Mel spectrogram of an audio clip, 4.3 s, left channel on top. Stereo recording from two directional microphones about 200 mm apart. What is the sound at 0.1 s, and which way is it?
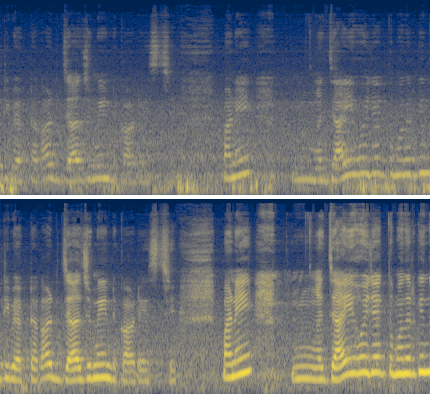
Speech, 50° right (ahead or behind).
